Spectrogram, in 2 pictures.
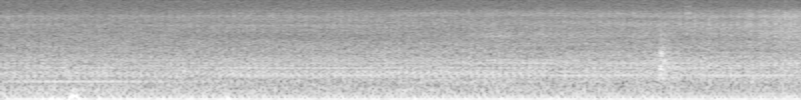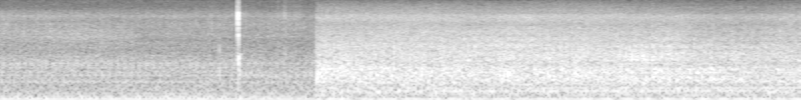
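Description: Steady low hum of an idling vehicle engine, with one sharp click about four seconds in; just after it the sound steps up abruptly to a louder running hum with more hiss.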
